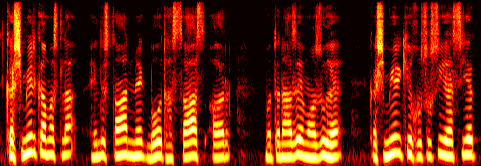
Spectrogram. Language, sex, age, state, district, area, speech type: Urdu, male, 18-30, Uttar Pradesh, Saharanpur, urban, spontaneous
